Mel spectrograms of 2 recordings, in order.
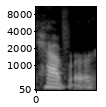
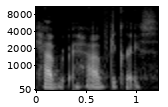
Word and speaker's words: Havre de Grace: They said I was putting too much emphasis on the R. You were saying like Havre, and it's more like have de Grace.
